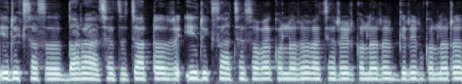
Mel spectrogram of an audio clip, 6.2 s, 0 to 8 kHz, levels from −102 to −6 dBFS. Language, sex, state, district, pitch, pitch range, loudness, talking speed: Bengali, female, West Bengal, Jalpaiguri, 195 Hz, 190-200 Hz, -15 LUFS, 185 wpm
